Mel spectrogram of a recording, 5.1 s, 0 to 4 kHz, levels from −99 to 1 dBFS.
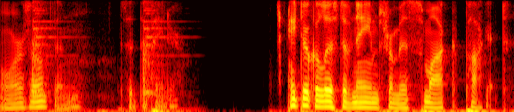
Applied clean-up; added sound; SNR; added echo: none; Dishes, pots, and pans; 15 dB; none.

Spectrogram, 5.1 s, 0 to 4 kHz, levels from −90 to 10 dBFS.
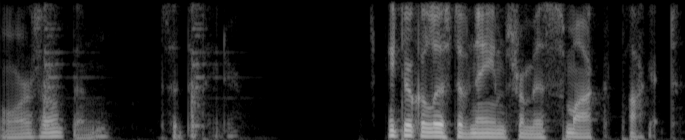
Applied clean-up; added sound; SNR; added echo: neural mask model RNNoise.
